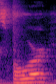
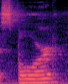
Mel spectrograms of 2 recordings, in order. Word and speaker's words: Svord: different ways I've heard Spore and I've heard it pronounced uh more strongly with the D with the sport but I'll go with Spore it's made in New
